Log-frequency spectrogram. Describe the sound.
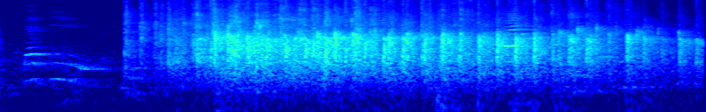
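A brief voice is heard at the start, then a church audience breaks into sustained applause to show appreciation after someone came up and shared, many hands clapping together in a dense, steady patter that swells and then gradually thins out.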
